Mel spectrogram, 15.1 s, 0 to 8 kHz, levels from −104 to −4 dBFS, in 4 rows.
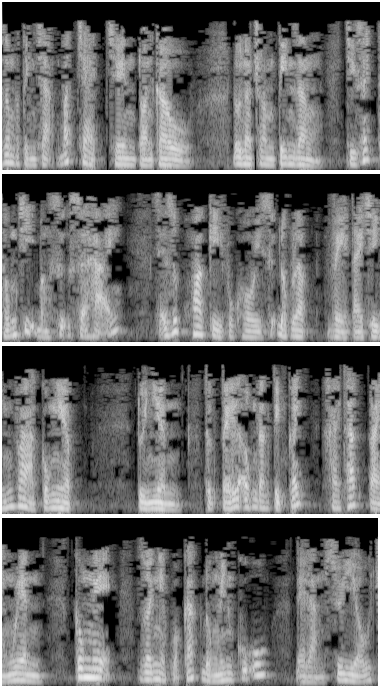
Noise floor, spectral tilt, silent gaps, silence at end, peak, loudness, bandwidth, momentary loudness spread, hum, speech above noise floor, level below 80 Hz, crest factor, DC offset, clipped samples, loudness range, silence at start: -51 dBFS; -10 dB/octave; none; 0 s; 0 dBFS; -23 LUFS; 5.8 kHz; 8 LU; none; 28 dB; -48 dBFS; 22 dB; under 0.1%; under 0.1%; 2 LU; 0 s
